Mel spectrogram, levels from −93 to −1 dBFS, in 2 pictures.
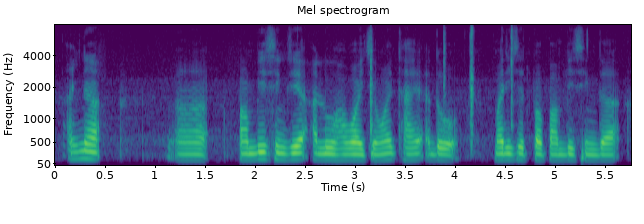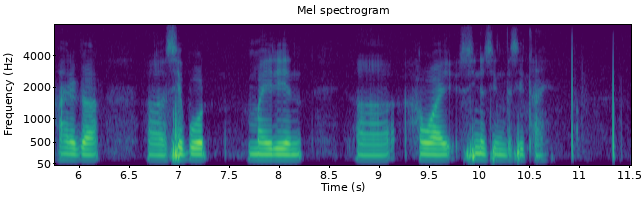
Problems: none marked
